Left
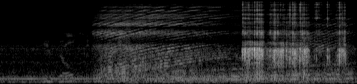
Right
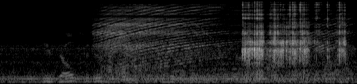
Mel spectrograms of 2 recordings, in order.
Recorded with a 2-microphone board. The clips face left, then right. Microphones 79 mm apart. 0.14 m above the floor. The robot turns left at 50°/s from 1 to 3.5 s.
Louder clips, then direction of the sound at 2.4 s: Left 3 dB; 145° left.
